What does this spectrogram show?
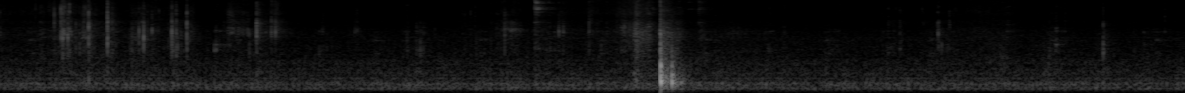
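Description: A person biting and chewing a smoked beef and pork snack stick: small wet mouth clicks, one sharper click about halfway through.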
